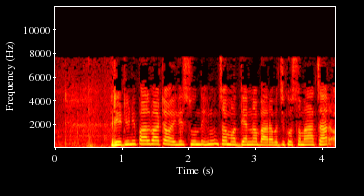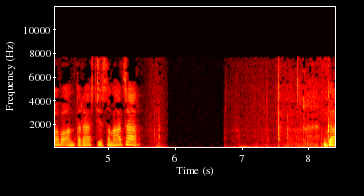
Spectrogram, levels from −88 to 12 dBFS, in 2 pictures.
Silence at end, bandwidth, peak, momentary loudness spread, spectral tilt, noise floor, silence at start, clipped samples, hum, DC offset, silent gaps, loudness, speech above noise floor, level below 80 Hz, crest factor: 0 s; 8 kHz; 0 dBFS; 17 LU; -5 dB/octave; -73 dBFS; 0 s; under 0.1%; none; under 0.1%; none; -20 LUFS; 53 dB; -50 dBFS; 20 dB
